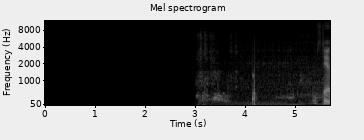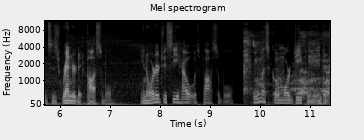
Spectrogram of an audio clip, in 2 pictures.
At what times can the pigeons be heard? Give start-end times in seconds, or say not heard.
3.0-5.5.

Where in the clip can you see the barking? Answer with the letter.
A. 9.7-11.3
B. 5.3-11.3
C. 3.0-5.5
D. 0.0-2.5
A.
